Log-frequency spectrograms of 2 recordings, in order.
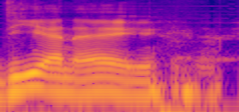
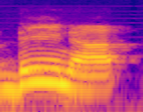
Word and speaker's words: DNA: pronounced DNA. Is it really? Is it? It Yeah. is. They said it in the Q&A once. Are you serious? Ah, well, whatever. You know what? Fuck And yes, them. They don't that- deserve it's- to have their their name name- pronounced right. Also, their name is literally a pun because, you know, DNA.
